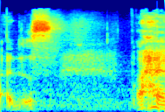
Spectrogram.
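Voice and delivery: normal talking voice

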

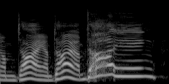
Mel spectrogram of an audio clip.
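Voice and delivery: loud, hammed-up cries of dying; imitating yelling. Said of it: "Derek starts yelling".

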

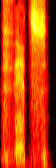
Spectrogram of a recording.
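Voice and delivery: a sudden scared whisper of the name; startled whisper. A narrator's reading. Doctor recognising his old friend, startled whisper. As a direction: breathe the name in shock. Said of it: "in a startled whisper".

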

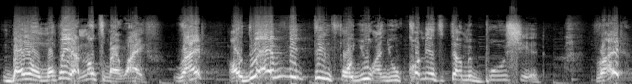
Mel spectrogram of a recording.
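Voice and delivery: loud, slow, cutting reproach; angry confrontation. Acted. Husband confronting wife at door.

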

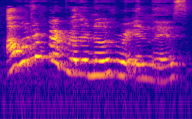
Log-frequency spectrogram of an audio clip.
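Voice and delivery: ordinary talk, nothing marked

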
